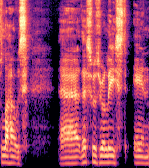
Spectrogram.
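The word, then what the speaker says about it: LAVS: am reliably informed that this is pronounced Laos not labs as in lavatory it's pronounced Laos uh this was released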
